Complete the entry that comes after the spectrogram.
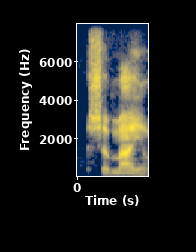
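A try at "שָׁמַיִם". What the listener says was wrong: Sa. Sa. And that's the sh. SHA is sh. SA is sa. Sh. Sa. Mayam. Mayam.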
